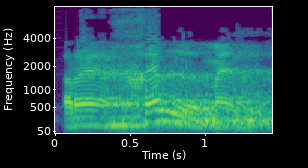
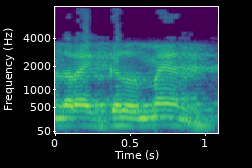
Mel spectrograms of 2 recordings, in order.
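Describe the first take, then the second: First: The middle consonant is an h-like sound. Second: The middle consonant is a hard g. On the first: The speaker calls it right. "kalau di tengah dia tidak baca G, dia bacanya H" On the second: The speaker calls it wrong. "bacanya bukan regelmen"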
